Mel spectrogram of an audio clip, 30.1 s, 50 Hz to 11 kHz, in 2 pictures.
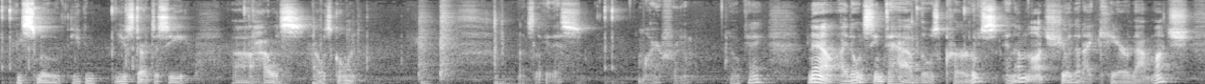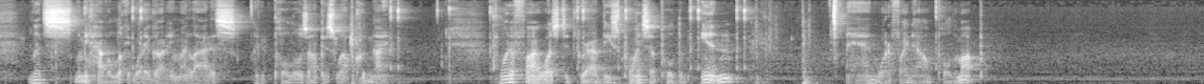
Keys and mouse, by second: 0.5-2.2 middle drag, 3.9 KP_7, 6.2 z, 8.1-11.9 middle drag, 15.8 middle click, 16.7-18.7 drag, 19.5 Tab, 20.7 middle click, 22.3-25.3 drag, 25.1 KP_7, 27.0-28.6 drag.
